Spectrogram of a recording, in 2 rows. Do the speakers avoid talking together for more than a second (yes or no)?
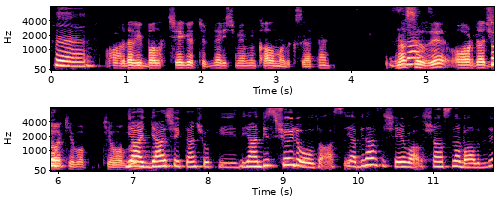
yes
